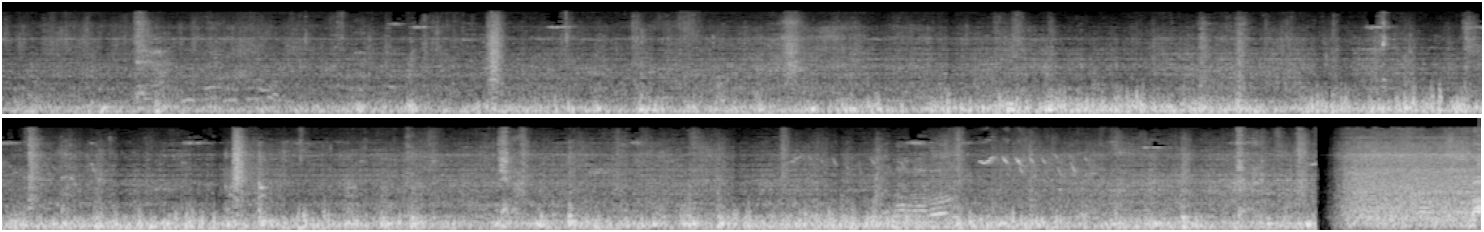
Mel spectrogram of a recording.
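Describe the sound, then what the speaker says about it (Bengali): Uttarbanga Express, a train with a new LHB rake, pulls into Jalpaiguri Road station: a steady rumble with faint wheel clatter and rail noise throughout, voices faintly underneath, ending in a sharp thump. "এবার আমাদের ট্রেন এসে পৌঁছলো জলপাইগুড়ি রোড রেলওয়ে স্টেশনে।"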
